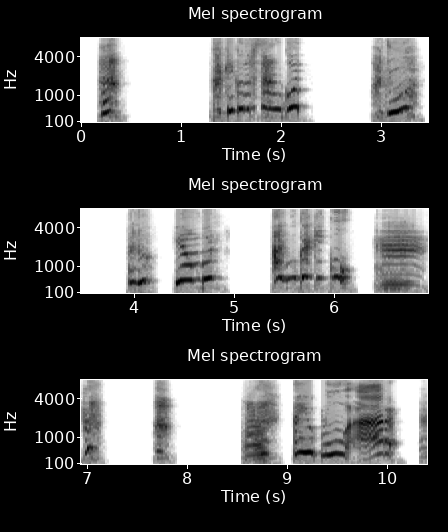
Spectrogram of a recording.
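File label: character BAHASA INDO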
